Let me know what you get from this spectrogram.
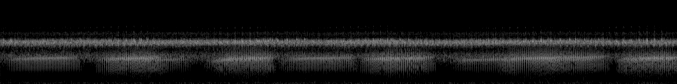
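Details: A dense chorus of spadefoot toads and boreal chorus frogs in Yellowstone National Park: overlapping trilled and rasping notes, repeated about every second, with a steady high ringing layer beneath.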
